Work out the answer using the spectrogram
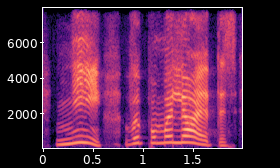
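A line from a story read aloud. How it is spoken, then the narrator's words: Desperate cry. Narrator (Ukrainian): розпачливо скрикнула Джейн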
